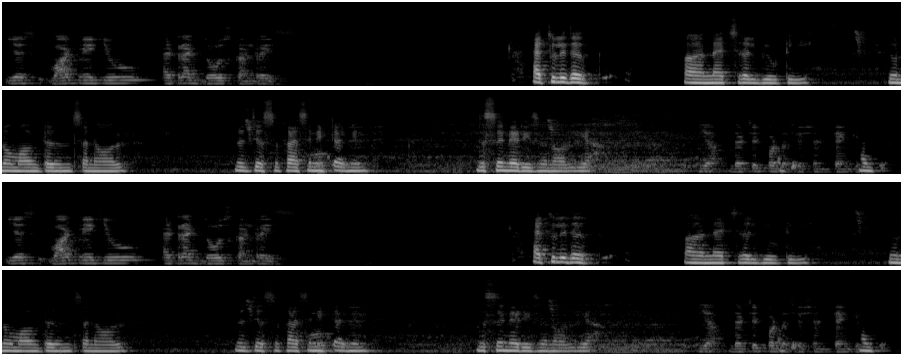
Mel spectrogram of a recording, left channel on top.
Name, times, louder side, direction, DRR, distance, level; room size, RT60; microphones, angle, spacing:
voice 1, 0.0-3.0 9.4-9.6 12.0-12.6 15.8-17.6, equal, 5° right, 1.9 m, -46 dB
voice 2, 5.1-5.9 6.8-8.1 8.9-10.2 11.3-12.7 13.0-16.0 17.6-17.7, left 3 dB, 40° left, 0.4 m, -32 dB
sound 1, 8.0-15.8, left 2 dB, 60° left, 7.2 m, -60 dB
16.0 x 10.0 x 2.4 m
head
